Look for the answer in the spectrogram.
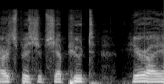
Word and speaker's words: Chaput: Do you spell it? – Chaput. – Caput. – No. – Okay. No. Anyway, Chaput.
